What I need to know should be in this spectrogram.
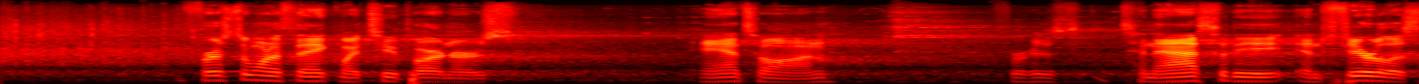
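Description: A man speaks calmly into a microphone over a loudspeaker in a large hall.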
